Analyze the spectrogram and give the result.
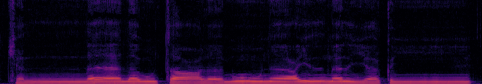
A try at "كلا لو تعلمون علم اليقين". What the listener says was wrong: I want to hear you say yaqeen with the qaf.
